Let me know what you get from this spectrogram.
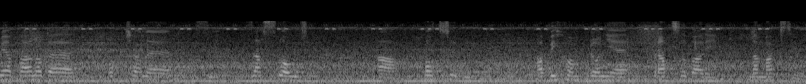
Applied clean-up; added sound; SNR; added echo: none; Cricket; -2 dB; none.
